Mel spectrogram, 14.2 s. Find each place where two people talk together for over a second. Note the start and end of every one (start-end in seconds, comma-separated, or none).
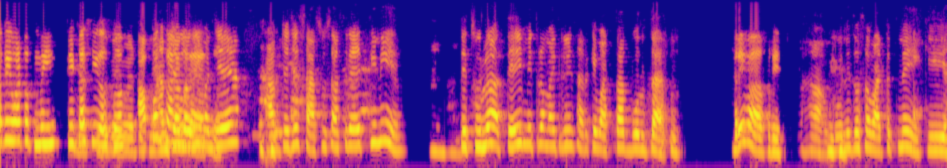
1.2-3.3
